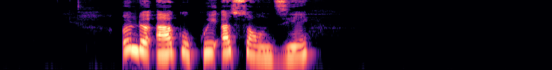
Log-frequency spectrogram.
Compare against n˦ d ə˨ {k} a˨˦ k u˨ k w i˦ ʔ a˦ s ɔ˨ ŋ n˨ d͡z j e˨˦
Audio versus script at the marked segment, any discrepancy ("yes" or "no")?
yes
